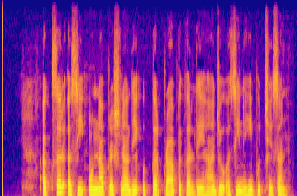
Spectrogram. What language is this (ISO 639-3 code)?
pan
